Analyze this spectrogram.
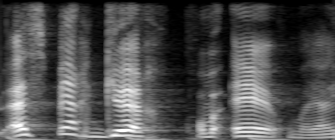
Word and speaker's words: Asperger: Le G se prononce comme s'il y avait un U. Asperger.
